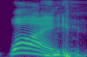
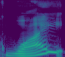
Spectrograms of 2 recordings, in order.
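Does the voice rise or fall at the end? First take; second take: fall; rise. First: It is said as a falling exclamation. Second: It is said as a rising question.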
